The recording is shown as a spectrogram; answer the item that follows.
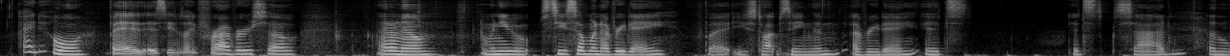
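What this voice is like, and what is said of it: Squeaky, strained, nearly lost voice. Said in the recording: “my squeaky voice ... I just lost my voice”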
